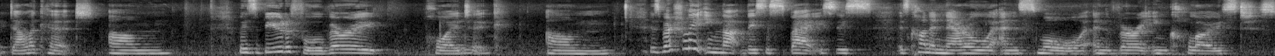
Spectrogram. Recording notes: As this episode was recorded in my kitchen, there were some unavoidable background noises.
